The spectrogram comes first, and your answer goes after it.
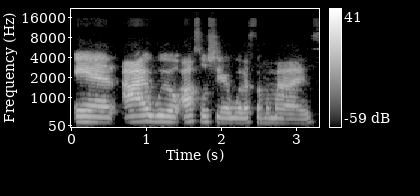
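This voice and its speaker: A woman with a somewhat low voice hosts a live video-call interview with an author. She sounds enthusiastic and casual, laughs often, and rambles a little with "like" and "um." She comes across as a middle-aged mom chatting about books. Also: steady tone, measured pace, lo-fi sound. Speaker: host of a virtual author storytime.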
